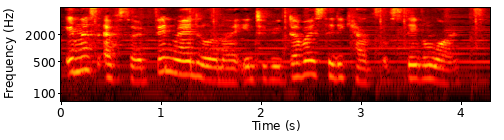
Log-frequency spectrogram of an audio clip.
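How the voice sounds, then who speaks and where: A woman's voice: mid-range voice, expressive, quick pace, dark tone, soft background music, low-quality recording. Australian teen girl reading a podcast intro. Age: teens. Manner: clear, read-aloud delivery. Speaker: student podcast host.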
